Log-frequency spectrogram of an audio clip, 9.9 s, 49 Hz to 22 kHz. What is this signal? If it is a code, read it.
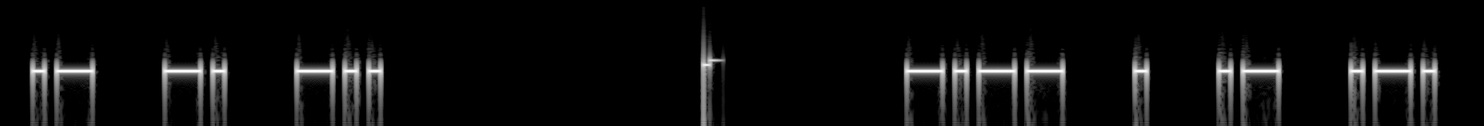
Morse code, heard as a keyed tone, about 15 wpm, spaced as for 11 wpm, 700 Hz. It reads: AND YEAR
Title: 2x Character Spacing - Top 200 Words - 15wpm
